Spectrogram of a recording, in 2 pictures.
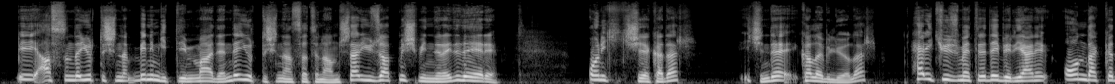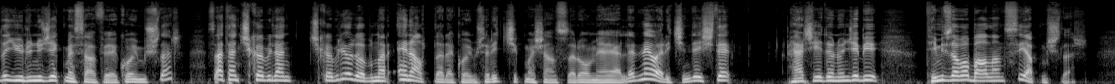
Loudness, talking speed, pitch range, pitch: -16 LUFS, 150 wpm, 125-195 Hz, 170 Hz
